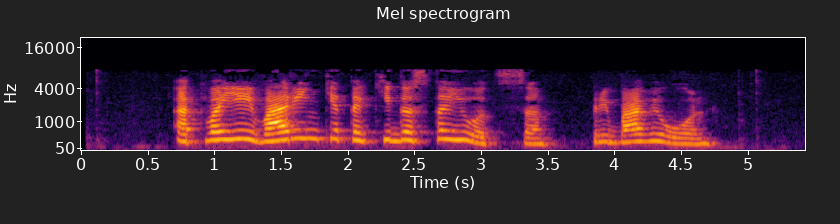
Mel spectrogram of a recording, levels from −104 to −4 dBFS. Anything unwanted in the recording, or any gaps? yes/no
no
